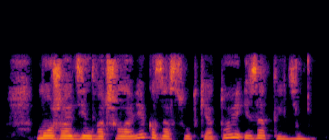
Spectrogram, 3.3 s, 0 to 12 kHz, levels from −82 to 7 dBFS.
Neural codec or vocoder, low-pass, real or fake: none; 7.2 kHz; real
